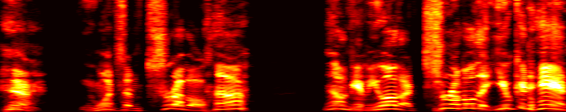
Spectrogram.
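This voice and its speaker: A man's put-on character voice, raised and projected, at an extremely high pitch and moderate pace, in a very clean recording with a silent background. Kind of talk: character voice demo.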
